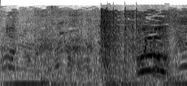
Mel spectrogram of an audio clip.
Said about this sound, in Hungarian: Jaj, a király bevágta az ajtót.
